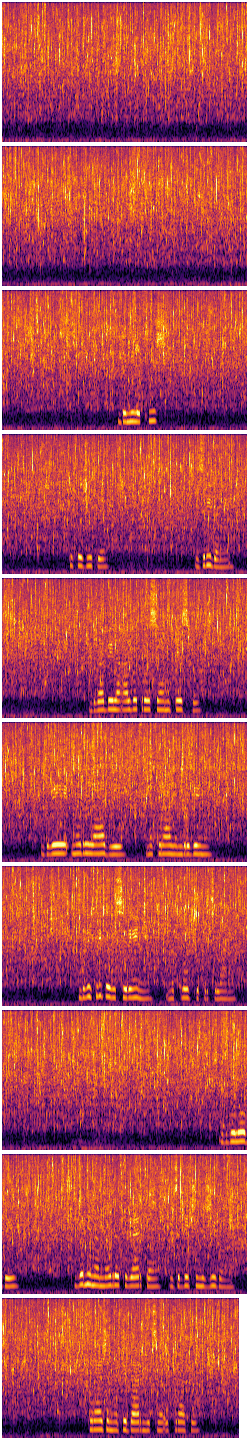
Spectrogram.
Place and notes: fragment from a reading session, poem Tihožitje (Still life) by Danilo Kiš
Malečnik, Slovenia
